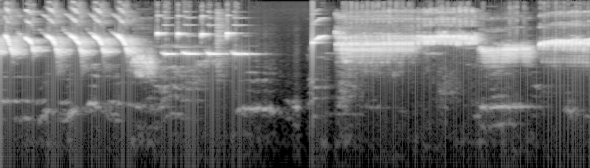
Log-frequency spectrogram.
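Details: Canary performs a long rolling song to draw quiet canaries into singing: loud falling slurs, clipped high notes, a short pause, then extended buzzy rolls at shifting pitches.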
